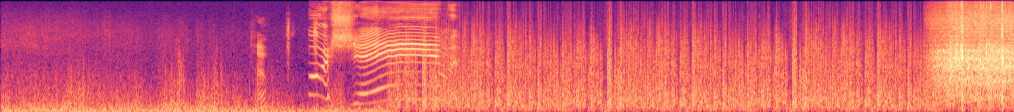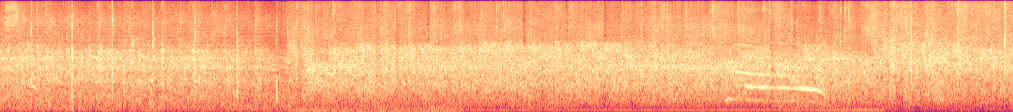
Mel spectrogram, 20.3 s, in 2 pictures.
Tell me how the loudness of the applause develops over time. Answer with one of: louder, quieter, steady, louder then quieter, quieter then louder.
steady.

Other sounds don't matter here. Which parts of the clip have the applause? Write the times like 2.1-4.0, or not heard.
9.2-20.2.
